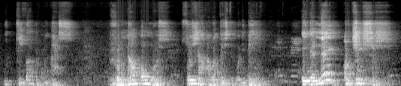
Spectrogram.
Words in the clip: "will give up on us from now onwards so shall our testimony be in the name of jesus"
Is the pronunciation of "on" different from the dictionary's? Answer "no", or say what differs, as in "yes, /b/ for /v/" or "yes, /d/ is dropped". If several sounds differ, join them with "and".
no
